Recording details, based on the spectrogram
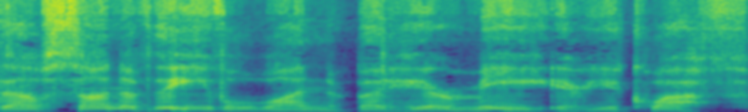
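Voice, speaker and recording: A put-on character voice speaks at a middle pitch. The pace is fairly slow. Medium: read story. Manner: archaic, solemn.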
